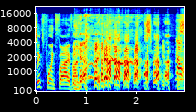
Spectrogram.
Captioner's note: laughter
